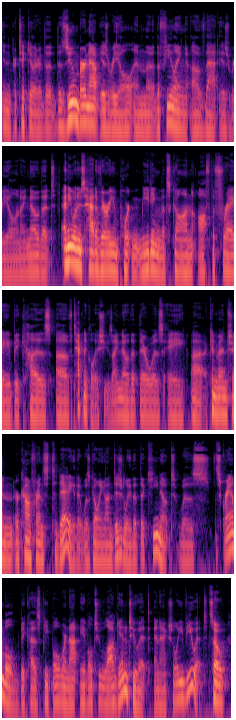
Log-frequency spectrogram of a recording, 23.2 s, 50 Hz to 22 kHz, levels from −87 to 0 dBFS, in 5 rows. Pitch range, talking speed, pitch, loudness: 90-105 Hz, 185 wpm, 95 Hz, -29 LUFS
